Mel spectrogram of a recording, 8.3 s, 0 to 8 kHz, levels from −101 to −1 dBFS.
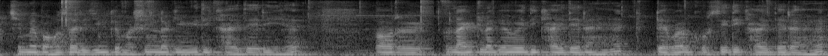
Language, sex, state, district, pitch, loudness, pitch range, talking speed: Hindi, male, Maharashtra, Aurangabad, 105 Hz, -42 LUFS, 105-110 Hz, 195 wpm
